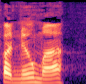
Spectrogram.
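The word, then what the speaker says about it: pneuma (πνεῦμα): We in English do not say, we say pneumatic, we don't say the P, but in Greek, every letter is pronounced, so it would properly be called pneuma in the New Testament.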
